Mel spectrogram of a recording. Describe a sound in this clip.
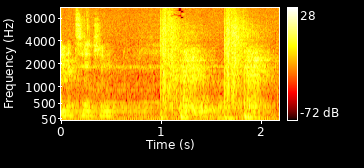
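A pistol fires several shots nearby.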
